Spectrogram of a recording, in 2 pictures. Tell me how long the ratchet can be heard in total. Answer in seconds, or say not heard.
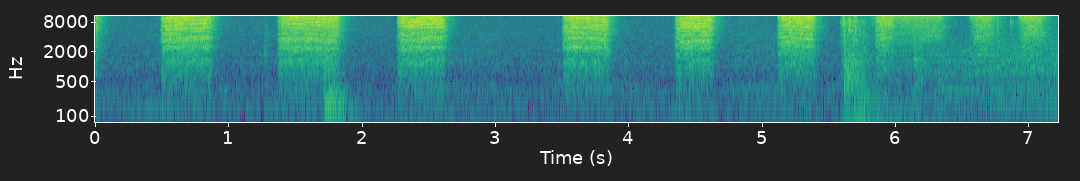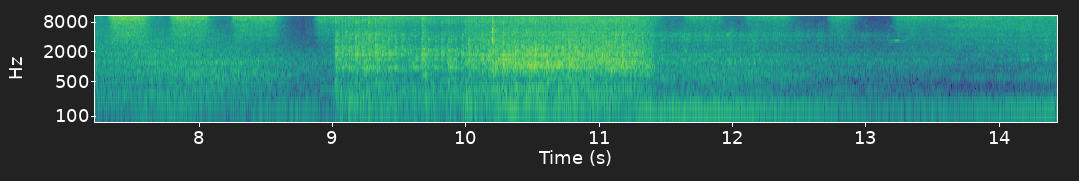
not heard.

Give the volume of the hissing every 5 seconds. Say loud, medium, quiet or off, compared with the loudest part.
loud, loud, medium.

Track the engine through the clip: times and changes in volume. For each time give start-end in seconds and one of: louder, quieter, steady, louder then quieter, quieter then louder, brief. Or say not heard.
9.0-14.3 quieter.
